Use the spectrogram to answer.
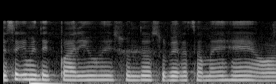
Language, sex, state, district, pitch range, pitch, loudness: Hindi, female, Chhattisgarh, Sukma, 195-205 Hz, 200 Hz, -19 LUFS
